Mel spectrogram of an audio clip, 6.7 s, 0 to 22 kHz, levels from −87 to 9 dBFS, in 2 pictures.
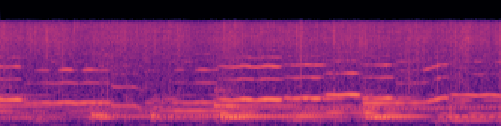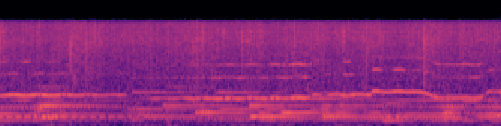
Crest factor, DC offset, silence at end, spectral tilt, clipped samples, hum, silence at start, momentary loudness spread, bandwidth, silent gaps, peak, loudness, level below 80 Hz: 20 dB; under 0.1%; 0 s; -0.5 dB/octave; under 0.1%; none; 0 s; 5 LU; 12 kHz; none; -4 dBFS; -23 LUFS; -60 dBFS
